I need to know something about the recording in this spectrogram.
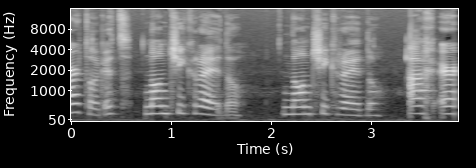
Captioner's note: Italian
